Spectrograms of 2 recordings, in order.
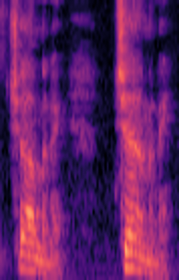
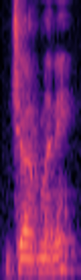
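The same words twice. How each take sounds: First: Germany as JUH-muh-nee; silent R. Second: Germany as JURR-muh-nee; R pronounced. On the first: Teacher giving the correct form, Germany with silent R. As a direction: say "Germany" without sounding the R. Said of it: "the R is silent". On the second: Teacher showing what some of us say, mispronounced Germany. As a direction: sound the R in "Germany". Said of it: "it's not Germany because the R is silent". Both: Shown as a demonstration.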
